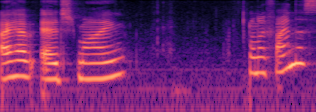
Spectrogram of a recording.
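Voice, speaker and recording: In a very clean recording with a silent background, a soft-spoken woman talks at a very slow pace. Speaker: tarot YouTuber. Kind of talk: casual show-and-tell video. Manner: quiet, soft-spoken.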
